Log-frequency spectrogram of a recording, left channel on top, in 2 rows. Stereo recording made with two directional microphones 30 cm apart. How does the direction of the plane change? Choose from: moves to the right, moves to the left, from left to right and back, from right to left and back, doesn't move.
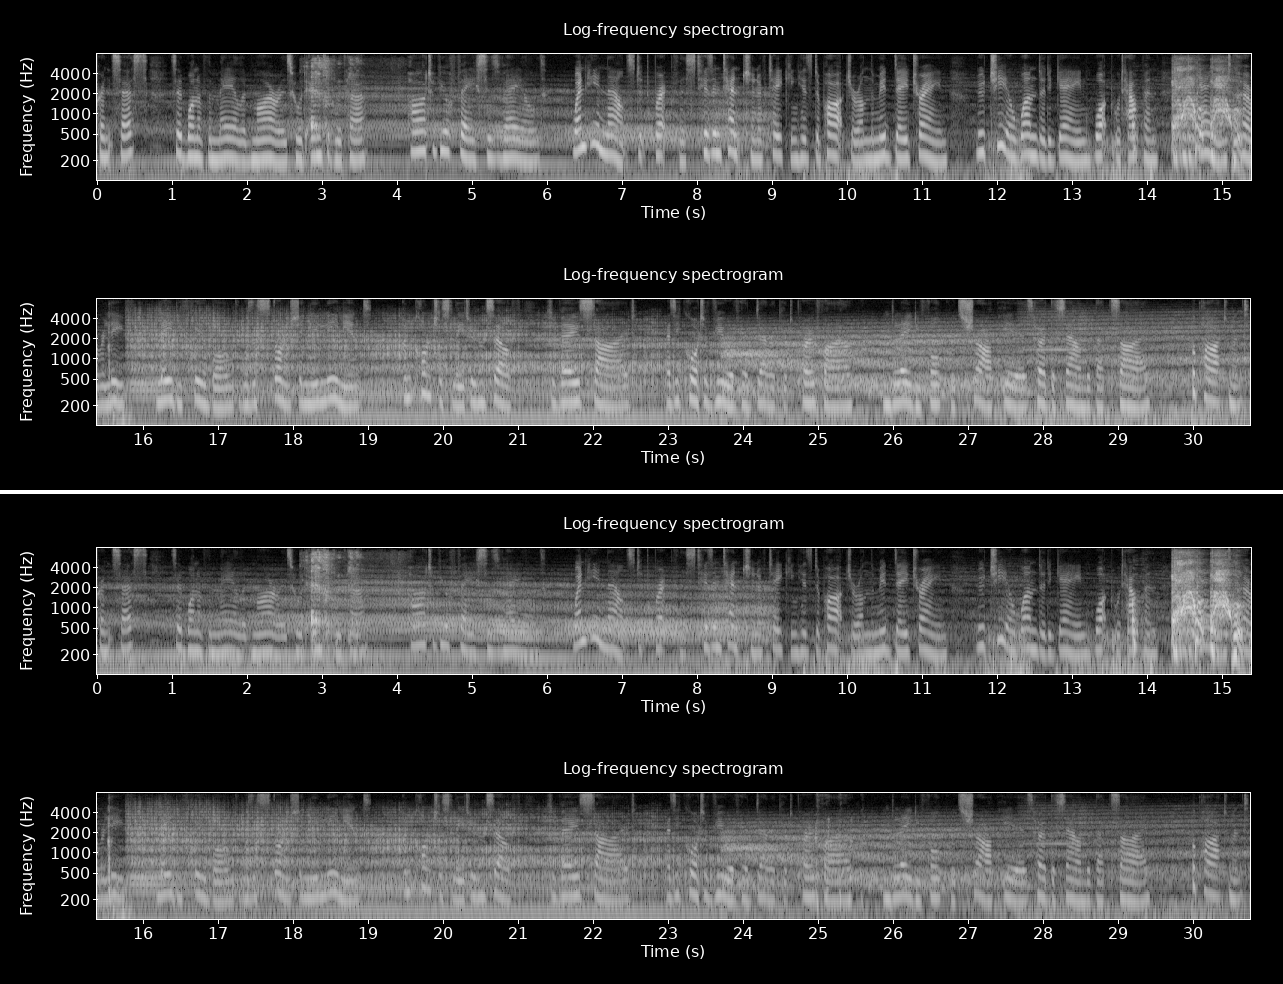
moves to the left.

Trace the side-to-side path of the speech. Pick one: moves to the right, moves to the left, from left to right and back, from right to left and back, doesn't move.
doesn't move.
